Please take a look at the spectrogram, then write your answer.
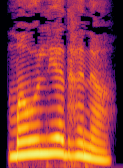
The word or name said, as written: ಮೌಲ್ಯಧನ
